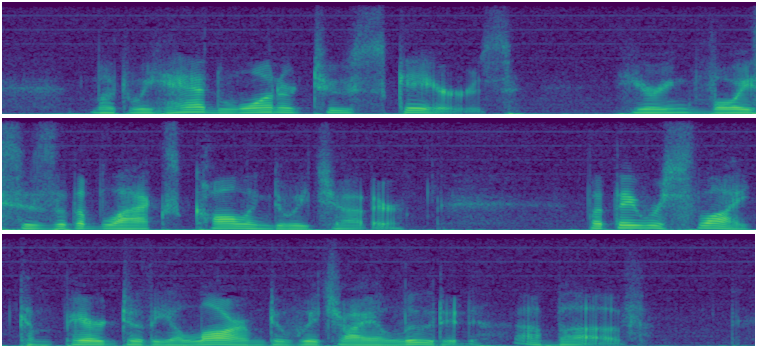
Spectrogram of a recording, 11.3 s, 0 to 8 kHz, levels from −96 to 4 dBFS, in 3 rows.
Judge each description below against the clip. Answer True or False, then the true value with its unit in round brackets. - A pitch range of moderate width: True (3.4 semitones)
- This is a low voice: True (125 Hz)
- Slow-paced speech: False (155 wpm)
